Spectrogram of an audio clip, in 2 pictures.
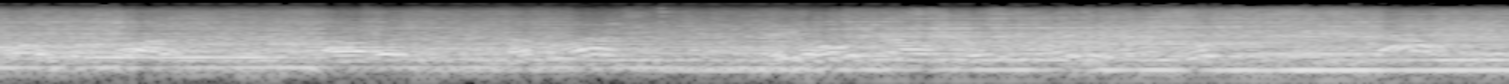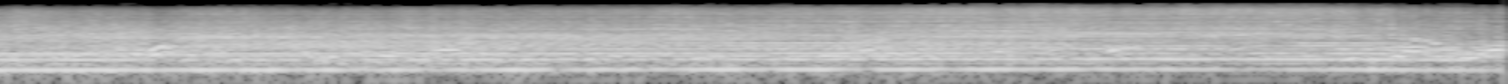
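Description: Bomber-class stock car engines running laps around a short oval, a steady engine drone with one car coming past close near the end.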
